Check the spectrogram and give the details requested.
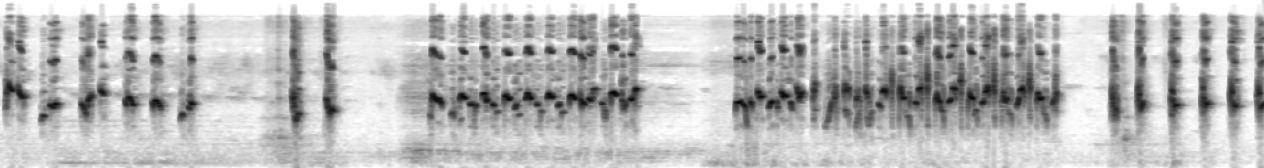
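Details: Long 'ropel' song of a yellow-vented bulbul, used to make other bulbuls sing in reply: bursts of sharp chirps and dense bubbly chattering runs, with brief pauses and some low background rumble.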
